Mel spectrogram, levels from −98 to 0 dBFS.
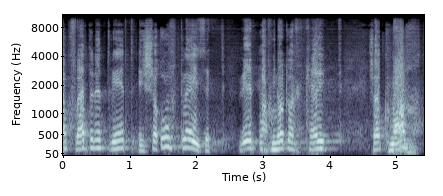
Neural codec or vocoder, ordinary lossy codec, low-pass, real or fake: codec, 44.1 kHz, 2.6 kbps, DAC; none; 9.9 kHz; fake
